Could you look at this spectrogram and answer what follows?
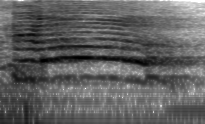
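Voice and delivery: loud, high call of "Senhor"; crying out. Retold or imitated. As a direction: cry out to God. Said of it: "Começo a clamar".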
